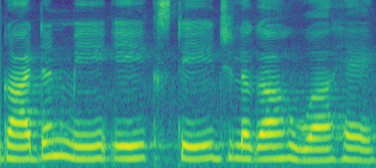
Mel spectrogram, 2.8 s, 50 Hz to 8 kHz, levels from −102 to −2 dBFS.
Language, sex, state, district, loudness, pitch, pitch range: Hindi, female, Punjab, Fazilka, -13 LUFS, 220 Hz, 215-230 Hz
